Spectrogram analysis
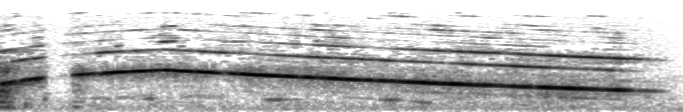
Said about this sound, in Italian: Chi è che ha suonato la sirena da neve, da nebbia?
